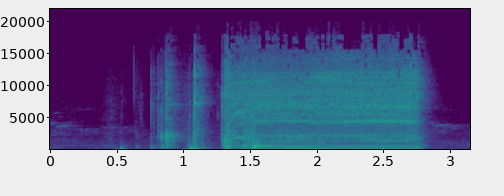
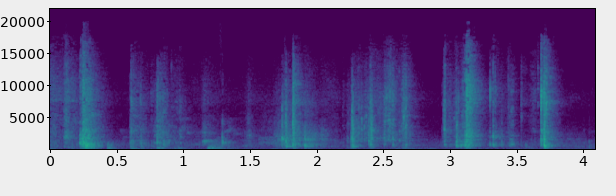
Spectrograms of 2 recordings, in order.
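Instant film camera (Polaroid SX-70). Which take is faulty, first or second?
first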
